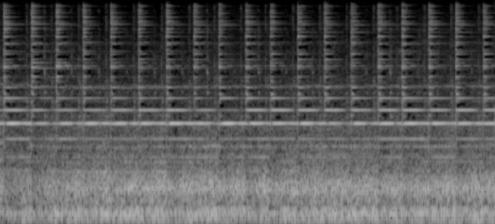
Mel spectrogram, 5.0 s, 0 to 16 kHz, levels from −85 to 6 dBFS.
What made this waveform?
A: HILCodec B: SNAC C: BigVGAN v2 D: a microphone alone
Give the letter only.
D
